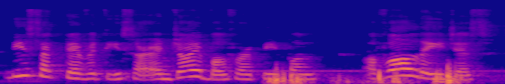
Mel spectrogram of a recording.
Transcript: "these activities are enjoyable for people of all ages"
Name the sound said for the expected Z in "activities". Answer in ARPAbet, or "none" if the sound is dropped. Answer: S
